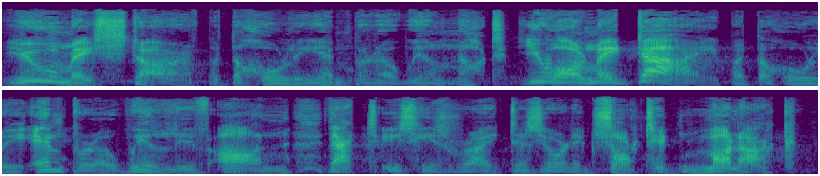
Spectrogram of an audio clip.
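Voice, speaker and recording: A man playing a cruel, haughty villain in an anime dub, with a harsh, raspy voice. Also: lowish voice, wildly swooping pitch, normal speed, few pauses, bright, forceful tone, a little hiss or hum, heavily acted. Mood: contemptuous.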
